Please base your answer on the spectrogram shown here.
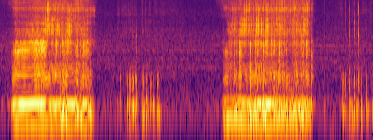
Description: English Bulldog snoring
